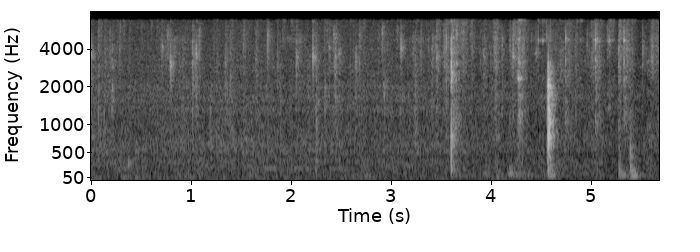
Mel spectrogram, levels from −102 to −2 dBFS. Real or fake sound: fake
